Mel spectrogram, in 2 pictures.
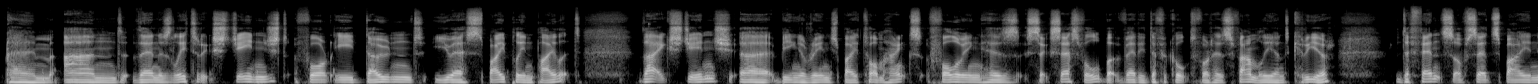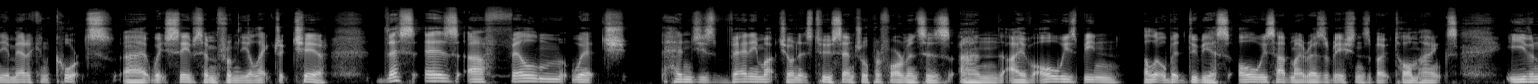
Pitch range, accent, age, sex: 95-110 Hz, British, 40-59, male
